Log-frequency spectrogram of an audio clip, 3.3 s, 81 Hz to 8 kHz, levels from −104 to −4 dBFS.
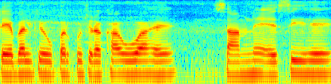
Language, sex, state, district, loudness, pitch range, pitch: Hindi, male, Bihar, Gopalganj, -22 LUFS, 140-145 Hz, 145 Hz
